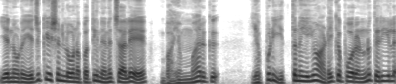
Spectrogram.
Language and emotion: Tamil, sad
